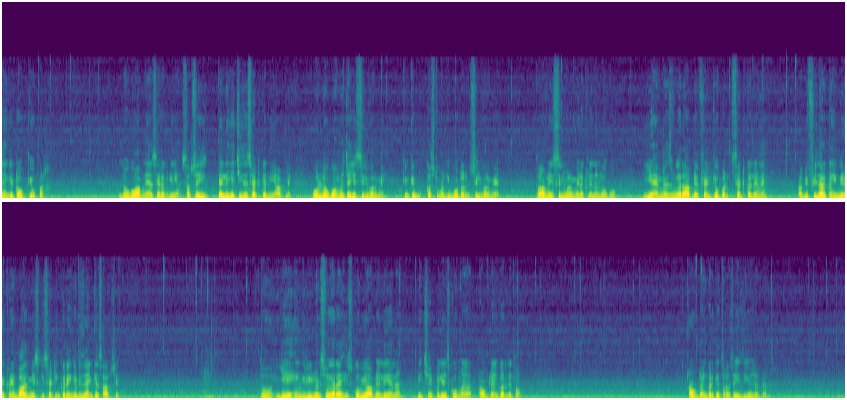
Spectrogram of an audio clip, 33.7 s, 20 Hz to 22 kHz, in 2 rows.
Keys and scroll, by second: 1.0-2.6 typing, 11.2 super+-, 11.5 super+-, 14.9-16.5 typing, 18.9 super+-, 19.1 super+-, 20.1 F19, 20.6-21.8 typing, 30.8 super+g.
